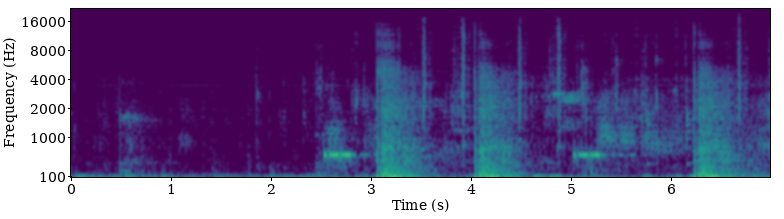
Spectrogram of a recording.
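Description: Gunfire in Half-Life 2 Episode 2, with several sharp shots and bursts spaced a second or so apart over low game ambience, followed by a player's voice talking.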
